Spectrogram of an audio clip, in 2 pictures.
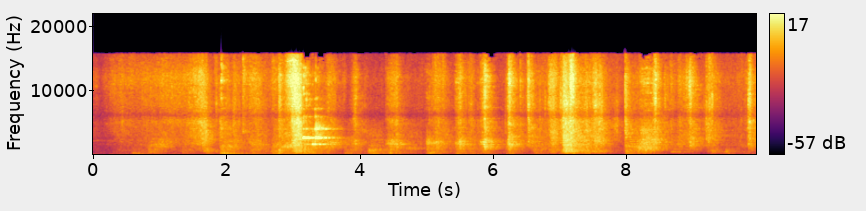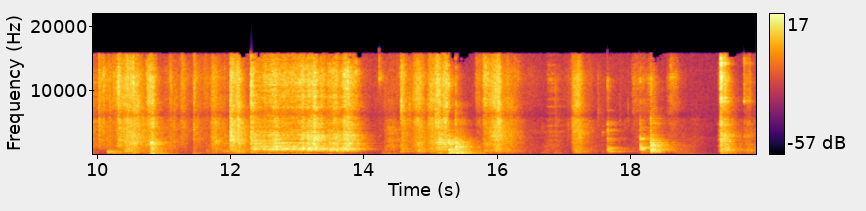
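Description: Irregular knocks, taps and scraping of a spirit level and corner straightedge being pressed, shifted and tapped against a freshly plastered wall corner while it is set plumb.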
